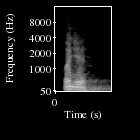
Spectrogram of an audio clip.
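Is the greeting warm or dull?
dull. It is said dully, without warmth.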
